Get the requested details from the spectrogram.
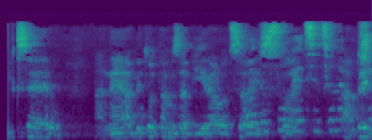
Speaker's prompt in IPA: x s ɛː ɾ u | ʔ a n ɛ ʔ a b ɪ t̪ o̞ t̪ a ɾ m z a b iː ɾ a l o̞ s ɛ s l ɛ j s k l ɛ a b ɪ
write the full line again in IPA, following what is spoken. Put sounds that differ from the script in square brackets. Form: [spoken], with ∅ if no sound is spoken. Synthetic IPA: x s ɛː ɾ u | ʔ a n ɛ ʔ a b ɪ t̪ o̞ t̪ a [∅] m z a b iː ɾ a l o̞ [t͡s] ɛ [∅] l ɛ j s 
